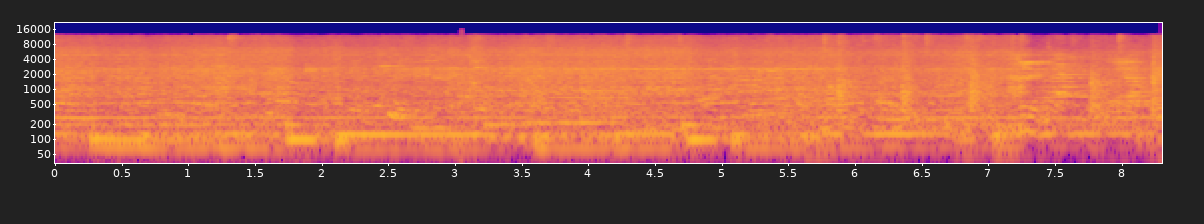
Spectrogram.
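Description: Chatter of several voices mixed with music, with low bass notes that shift in steps, at a steady loud level.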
